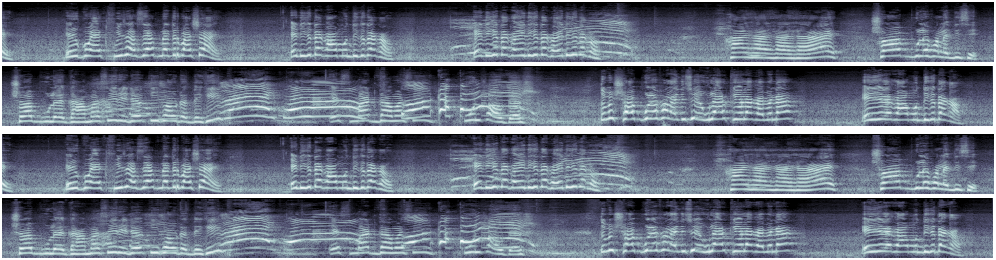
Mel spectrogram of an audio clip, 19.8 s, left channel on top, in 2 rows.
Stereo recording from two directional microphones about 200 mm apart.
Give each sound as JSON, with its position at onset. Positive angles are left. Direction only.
{"t": 0.6, "sound": "a woman's voice", "side_deg": 5}
{"t": 7.3, "sound": "a woman's voice", "side_deg": 0}
{"t": 12.1, "sound": "a child's voice", "side_deg": 20}
{"t": 12.7, "sound": "a sound", "side_deg": 60}
{"t": 13.5, "sound": "a woman's voice", "side_deg": 10}
{"t": 13.9, "sound": "a child's voice", "side_deg": 55}
{"t": 14.4, "sound": "a child's voice", "side_deg": 25}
